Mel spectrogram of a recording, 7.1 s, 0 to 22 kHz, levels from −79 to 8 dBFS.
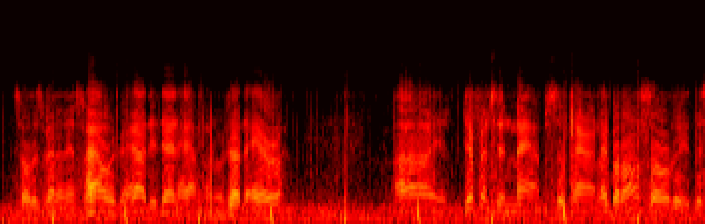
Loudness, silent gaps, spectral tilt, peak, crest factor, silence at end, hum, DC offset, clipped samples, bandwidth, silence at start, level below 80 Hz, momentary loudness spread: -34 LUFS; none; -6.5 dB/octave; -12 dBFS; 22 dB; 0 s; none; under 0.1%; under 0.1%; 10.5 kHz; 0 s; -54 dBFS; 13 LU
